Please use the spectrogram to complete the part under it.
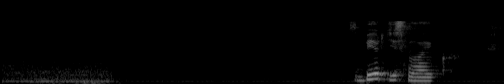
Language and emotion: Russian, neutral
